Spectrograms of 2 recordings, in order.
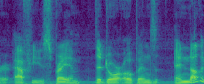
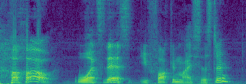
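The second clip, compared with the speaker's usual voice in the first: aggressive bro voice with swooping pitch; 4 semitones higher than usual. Voicing a brother who catches a player with his sister: aggressive bro voice. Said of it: "And he goes".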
